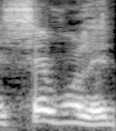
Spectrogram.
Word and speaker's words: Chevrolet: Chevrolet. That's a T. The tea is silent.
